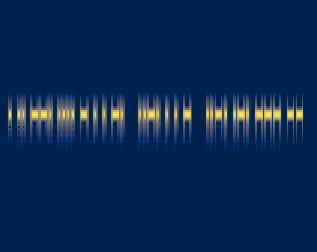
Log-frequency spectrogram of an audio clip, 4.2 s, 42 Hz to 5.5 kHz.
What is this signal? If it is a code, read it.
Morse code, heard as a keyed tone, about 40 wpm, 600 Hz. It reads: EIGHTEEN FEET FROM
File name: the old man and the sea 2 40wpm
